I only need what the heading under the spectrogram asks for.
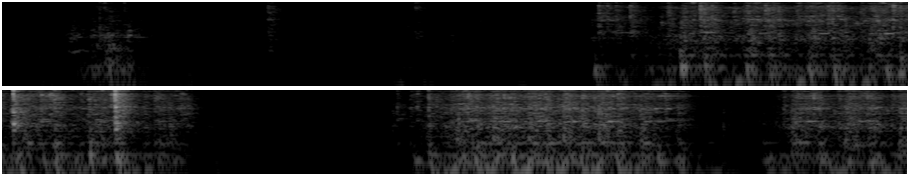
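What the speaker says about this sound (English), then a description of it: "I'm going to top stitch the short edges and baste the long edge that's open" A home sewing machine top-stitches the short edges of a fabric purse in two steady rapid bursts, close and clear, separated by quiet pauses, with a short stop-start run at the beginning.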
